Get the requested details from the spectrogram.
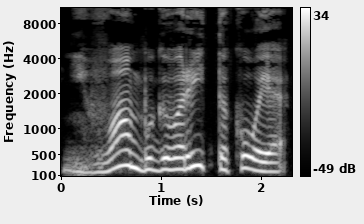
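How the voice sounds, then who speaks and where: A woman's voice: on the high side, expressive, takes it slowly, no room sound, clean studio sound. A woman voicing an indignant stern older man. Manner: indignant, cold, speaks through his teeth. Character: stern older male guardian, indignant and scornful.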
